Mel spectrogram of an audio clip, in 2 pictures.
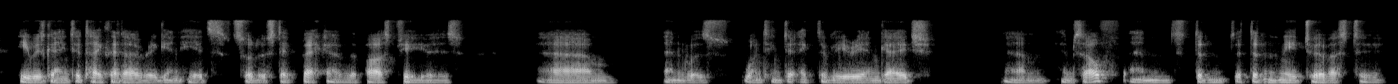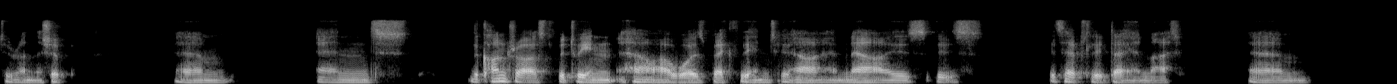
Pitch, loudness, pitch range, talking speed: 95 Hz, -22 LUFS, 90-125 Hz, 135 wpm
